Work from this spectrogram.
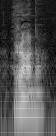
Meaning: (adverb) early; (noun) wound
- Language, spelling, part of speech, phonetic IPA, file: Belarusian, рана, adverb / noun, [ˈrana], Be-рана.ogg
